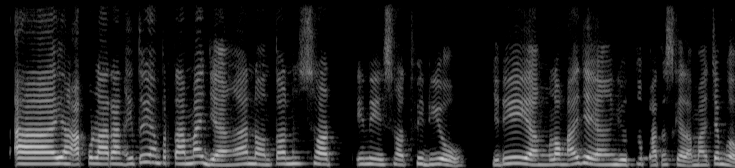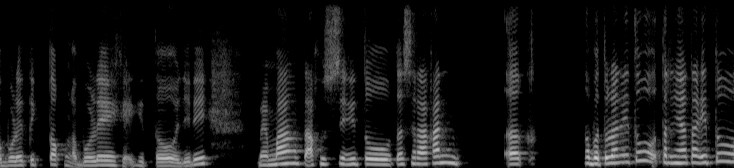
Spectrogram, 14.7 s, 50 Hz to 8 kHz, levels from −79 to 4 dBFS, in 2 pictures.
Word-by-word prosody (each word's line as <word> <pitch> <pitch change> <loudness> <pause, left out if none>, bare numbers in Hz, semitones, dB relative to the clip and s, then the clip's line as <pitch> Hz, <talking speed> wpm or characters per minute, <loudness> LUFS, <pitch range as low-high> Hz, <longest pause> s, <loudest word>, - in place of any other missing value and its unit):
eee, 270 +1 +8
yang 265 - +3
aku 285 +3 -4
larang 265 -1 +3
itu, 275 +4 -5
yang 330 -3 -1
pertama 290 +2 +1
jangan 230 +2 0
nonton 265 +3 -1
short 260 -3 0 0.3
ini, 260 -2 -1
short 230 -2 -6
video. 235 -7 0 0.3
Jadi, 275 +4 +1
yang 225 -1 0
long 245 -1 +1
aja, 290 +4 +3 0.2
yang 230 - -2
YouTube 230 +3 -3
atau 215 +1 -5
segala 210 -5 -2
macam 215 +5 -3
nggak 170 - -1
boleh, 195 +1 -2
TikTok 230 -1 -6
nggak - - -7
boleh, 200 +2 -1
kayak - - -10
gitu. 175 0 0
Jadi, 240 - -3 0.5
memang 265 +7 +1
tak - - 0
khususin 255 0 -3
itu, 240 -2 +3
terserah 260 +1 0
kan, 310 +1 +3 0.6
eee, 255 +1 +4 0.6
kebetulan 285 +3 +3
itu 410 - -5 0.2
ternyata 310 0 +1
itu, 325 +4 -4
255 Hz, 165 wpm, -25 LUFS, 230-275 Hz, 0.6 s, eee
